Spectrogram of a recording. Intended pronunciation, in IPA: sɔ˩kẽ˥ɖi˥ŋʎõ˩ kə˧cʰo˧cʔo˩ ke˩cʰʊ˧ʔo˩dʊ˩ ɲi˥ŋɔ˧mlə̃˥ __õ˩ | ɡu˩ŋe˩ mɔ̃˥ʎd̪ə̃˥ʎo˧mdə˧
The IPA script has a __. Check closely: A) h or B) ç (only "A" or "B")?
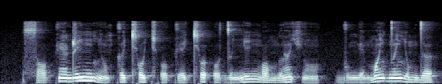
B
